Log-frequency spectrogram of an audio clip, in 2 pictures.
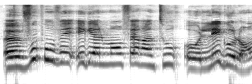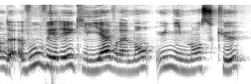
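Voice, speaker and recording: A woman's voice: high-pitched, moderate pace, a little mellow. A woman narrating a family travel guide with practical tips, now and then apologizing for her English pronunciation.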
